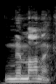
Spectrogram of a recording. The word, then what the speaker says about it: mnemonic: Mnemonic, sorry, I've been saying it wrong. Mnemonic.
